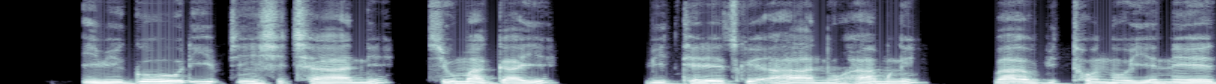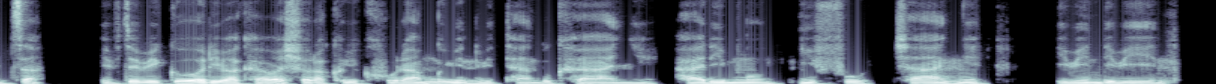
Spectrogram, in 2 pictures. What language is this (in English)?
Rundi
